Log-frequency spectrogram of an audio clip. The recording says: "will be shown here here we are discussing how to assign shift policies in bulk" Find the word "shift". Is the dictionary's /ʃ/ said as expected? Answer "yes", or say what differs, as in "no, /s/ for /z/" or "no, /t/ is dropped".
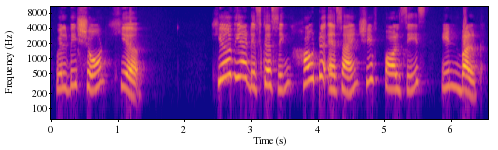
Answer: yes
